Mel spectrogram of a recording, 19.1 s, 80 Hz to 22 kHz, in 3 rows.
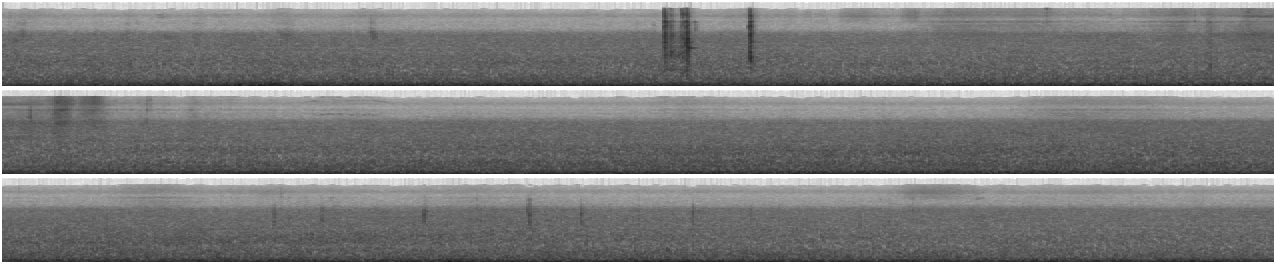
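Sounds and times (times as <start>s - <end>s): wind buffeting microphone: 8.8s - 19.0s.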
